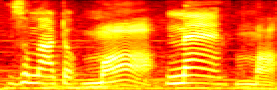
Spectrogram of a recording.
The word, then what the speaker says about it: Zomato: No offense to you, but it's Zomato. Zomato.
